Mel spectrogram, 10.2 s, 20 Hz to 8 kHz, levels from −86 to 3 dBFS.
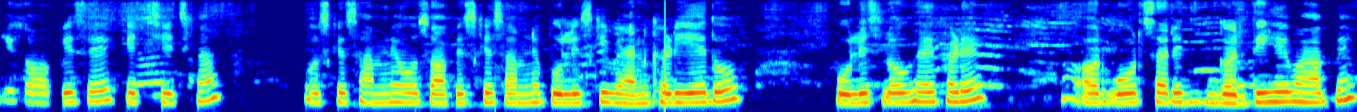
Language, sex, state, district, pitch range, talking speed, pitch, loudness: Hindi, female, Maharashtra, Nagpur, 200-245 Hz, 170 wpm, 210 Hz, -23 LUFS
